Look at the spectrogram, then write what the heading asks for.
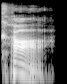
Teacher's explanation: Words like car sound like car. British accent tends to soften the R, so car sounds more like ka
